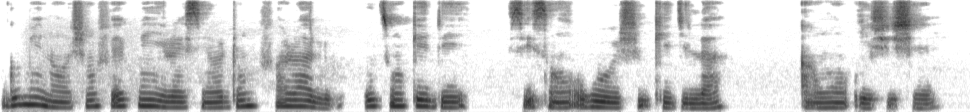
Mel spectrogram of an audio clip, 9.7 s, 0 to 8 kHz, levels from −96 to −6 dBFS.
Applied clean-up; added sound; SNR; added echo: none; none; none; none.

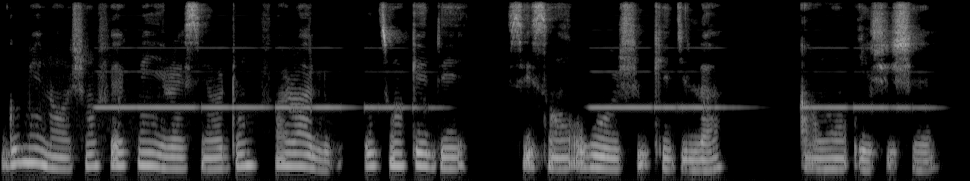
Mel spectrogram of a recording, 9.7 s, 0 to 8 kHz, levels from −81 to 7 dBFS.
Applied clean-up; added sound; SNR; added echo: neural mask model RNNoise.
